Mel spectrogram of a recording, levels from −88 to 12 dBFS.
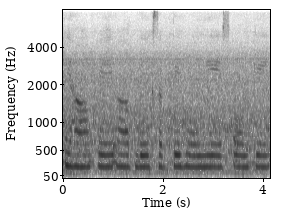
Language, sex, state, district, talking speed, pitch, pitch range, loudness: Hindi, female, Haryana, Charkhi Dadri, 130 wpm, 210 Hz, 205-215 Hz, -14 LUFS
